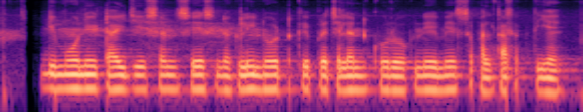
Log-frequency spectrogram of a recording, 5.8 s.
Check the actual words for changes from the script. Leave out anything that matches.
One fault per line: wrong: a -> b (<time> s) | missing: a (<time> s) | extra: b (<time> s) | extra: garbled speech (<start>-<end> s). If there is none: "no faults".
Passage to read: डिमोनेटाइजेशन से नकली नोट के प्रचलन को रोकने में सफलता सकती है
no faults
